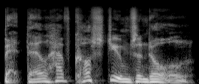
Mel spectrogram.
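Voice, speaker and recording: A man's voice: medium pitch, very animated, measured pace, dry recording, studio quality. A man voicing an eager, gossipy sixteen-year-old village boy in an audiobook, using colloquial slang. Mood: excited. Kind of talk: audiobook character voice.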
